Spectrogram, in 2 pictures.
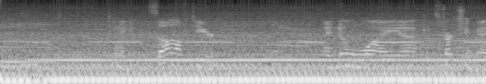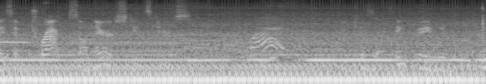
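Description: A man talks calmly close by over the engine noise.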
